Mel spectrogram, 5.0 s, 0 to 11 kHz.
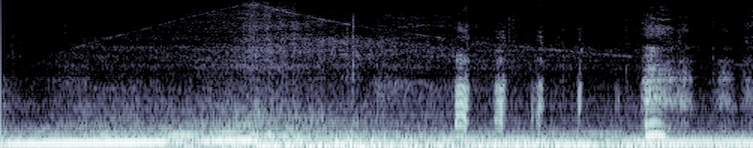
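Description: Ford FG Falcon XR6 Turbo's 4.0-litre turbocharged straight-six accelerating hard, heard from inside the cabin. The engine note rises for about a second and a half with a faint turbo whistle climbing alongside. Near the two-second mark it lifts off with a brief rush of noise and settles to a steady low drone while cruising.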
